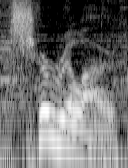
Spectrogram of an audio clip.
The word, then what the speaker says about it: Cirillo: It's pronounced Cirillo. C-I-R-I-L-L-O.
